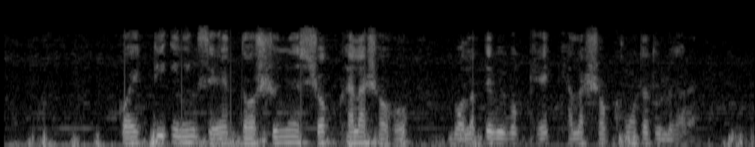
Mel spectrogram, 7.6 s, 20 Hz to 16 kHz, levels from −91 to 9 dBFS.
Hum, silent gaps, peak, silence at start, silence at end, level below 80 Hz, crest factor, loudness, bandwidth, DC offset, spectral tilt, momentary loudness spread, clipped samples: none; none; -20 dBFS; 0.05 s; 0 s; -58 dBFS; 20 dB; -39 LUFS; 8 kHz; under 0.1%; -5.5 dB/octave; 15 LU; under 0.1%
